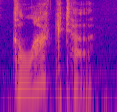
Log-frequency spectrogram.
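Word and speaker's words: Glokta: But I hear it pronounced. I know it's Glockta.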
